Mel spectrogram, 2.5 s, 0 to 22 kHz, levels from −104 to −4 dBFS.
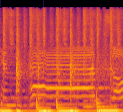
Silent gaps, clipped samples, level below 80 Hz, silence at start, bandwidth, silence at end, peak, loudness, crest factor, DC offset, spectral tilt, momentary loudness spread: none; under 0.1%; -20 dBFS; 0 s; 16.5 kHz; 0 s; 0 dBFS; -18 LUFS; 18 dB; under 0.1%; -3 dB/octave; 3 LU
